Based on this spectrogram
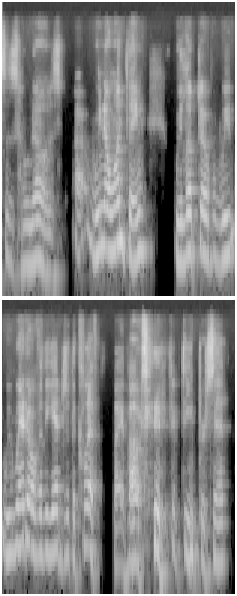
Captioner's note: laugh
